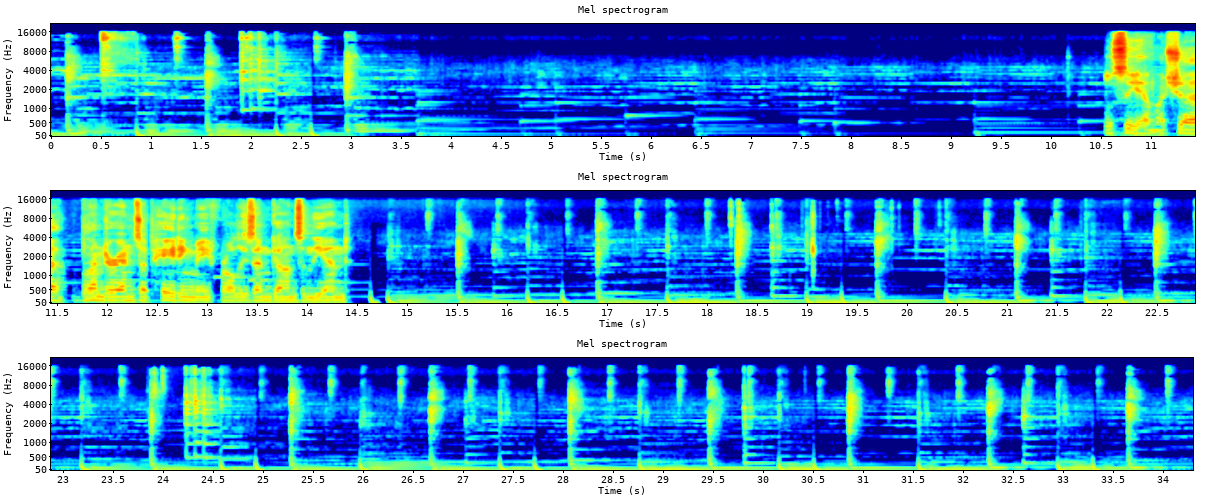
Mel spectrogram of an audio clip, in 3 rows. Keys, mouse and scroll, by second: 19.0 3, 19.7 x.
